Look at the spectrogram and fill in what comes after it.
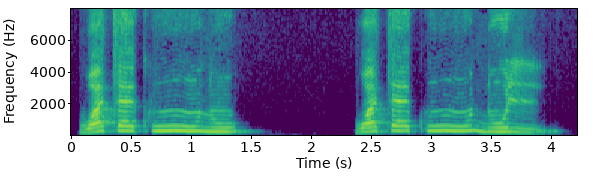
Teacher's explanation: Ku is longer because of the wow here.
